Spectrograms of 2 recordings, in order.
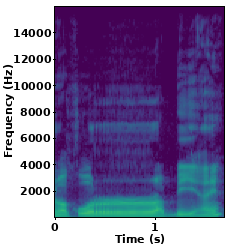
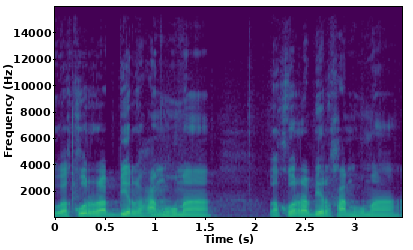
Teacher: Jadi apabila lam yang tidak berbaris pada perkataan kul bertemu dengan ra yang baris dan sabdu, maka nak dibaca dengan idgham tanpa dengung. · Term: idgham mutaqaribain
